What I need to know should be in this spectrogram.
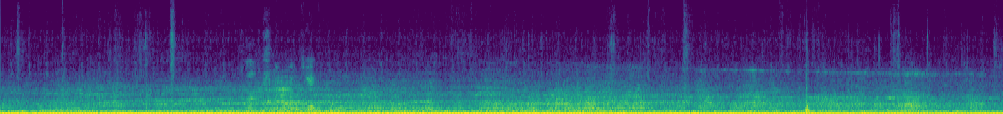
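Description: An electric motor whirs as a car's rear lid rises.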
